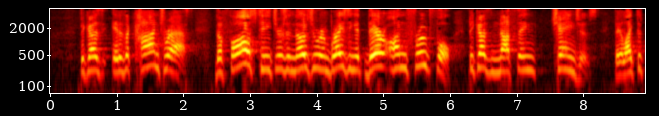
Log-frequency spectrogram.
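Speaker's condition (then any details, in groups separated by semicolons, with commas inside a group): No condition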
